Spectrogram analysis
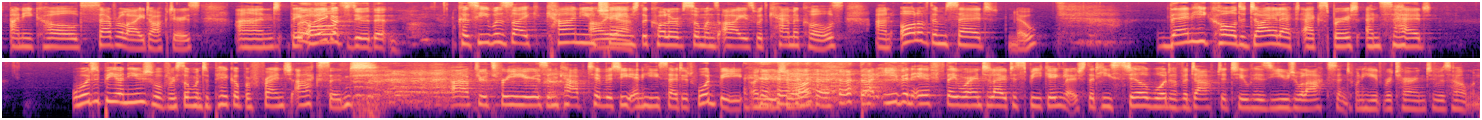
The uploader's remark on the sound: It’s our first ever live show and we had a blast.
